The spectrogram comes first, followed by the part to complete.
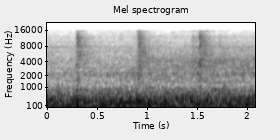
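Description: Automatic glue-laminating toilet paper making machine running: a steady low mechanical hum with a short swishing stroke repeating about every 0.6 seconds.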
